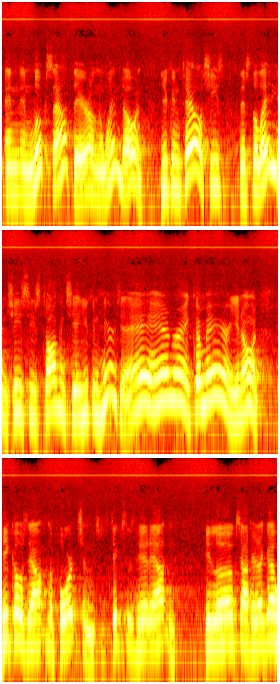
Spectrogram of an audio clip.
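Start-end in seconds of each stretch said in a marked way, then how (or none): 6.0-7.6 imitated wife's high holler; calling out. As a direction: summon someone from another room, high-pitched. Lady calls husband to window.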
